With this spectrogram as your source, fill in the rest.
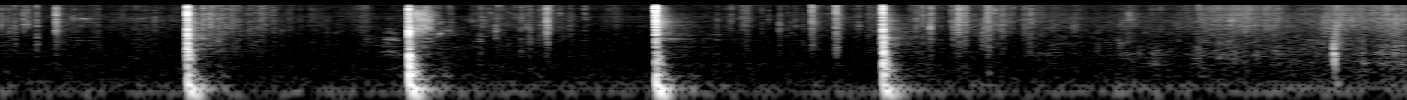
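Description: An axe splits wood with sharp, loud chops spaced a second or two apart, each crack ringing briefly before fading, with smaller knocks and rustles in between.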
